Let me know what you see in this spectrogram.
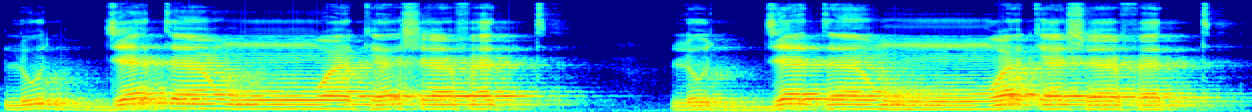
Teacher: താഇൻ്റെ ലുജ്ജതൻ എന്നതിലെ തൻവീൻ അതിന് ഇദ്ഗാം ബിഗുന്ന നാഖിസ് നൽകി വാവിൽ ലയിപ്പിച്ചുച്ചരിക്കണം. ലുജ്ജതൻ വ എന്നല്ല, ലുജ്ജതൻ വകശഫത് അൻ സാഖൈഹാ.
